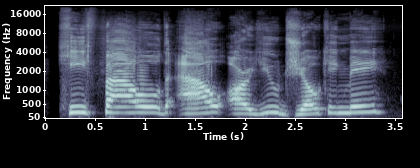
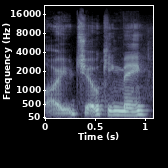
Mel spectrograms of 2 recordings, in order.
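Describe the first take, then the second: First: High, loud and slowed, each word stretched; can't believe what he's seeing; drawn-out incredulous wail; outraged disbelief. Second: Said in the usual way. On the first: Real, not acted. Best shooter fouled out.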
